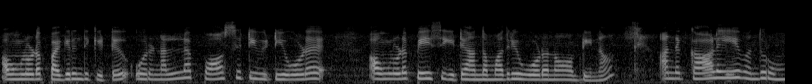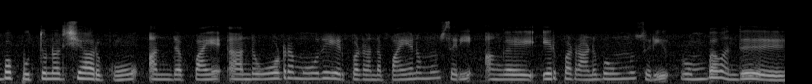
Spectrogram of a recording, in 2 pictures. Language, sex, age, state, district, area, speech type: Tamil, female, 18-30, Tamil Nadu, Viluppuram, rural, spontaneous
